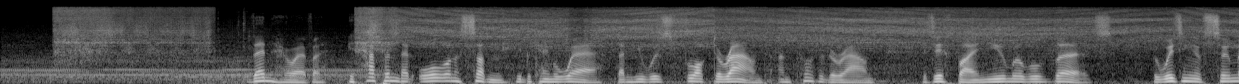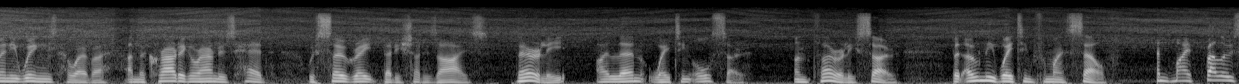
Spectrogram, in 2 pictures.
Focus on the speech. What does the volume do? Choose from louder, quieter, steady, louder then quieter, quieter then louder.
steady.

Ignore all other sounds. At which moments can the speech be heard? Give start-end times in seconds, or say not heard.
2.5-24.7.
